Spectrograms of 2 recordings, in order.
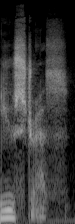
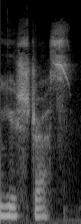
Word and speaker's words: eustress: Of the difference between distress and eustress.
